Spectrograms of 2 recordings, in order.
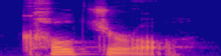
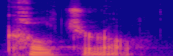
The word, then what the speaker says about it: cultural: And the second word, cultural. Also remember the first syllable is a short U, like cup and up. Make a relaxed sound. Culture and cultural.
